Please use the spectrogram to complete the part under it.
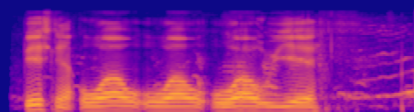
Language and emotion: Russian, neutral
